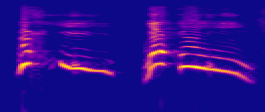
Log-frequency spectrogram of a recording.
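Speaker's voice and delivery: loud high Mario yelp; Mario "Wahoo". Retold or imitated. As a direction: squeal it like a jumping plumber. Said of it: "and then the".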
